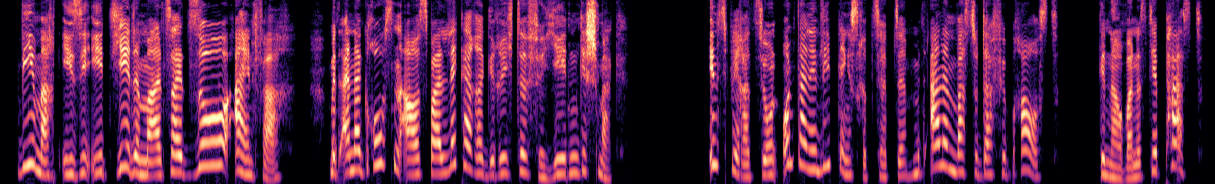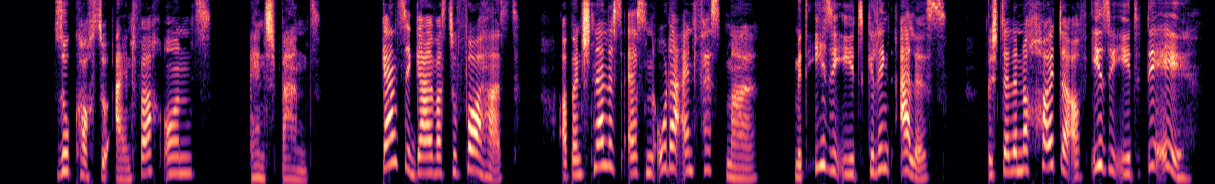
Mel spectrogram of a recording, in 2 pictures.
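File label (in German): Werbung, Sprecherin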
